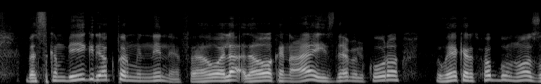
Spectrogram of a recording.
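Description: A speech recording with a brief echo leak, most likely from a far end playing the call over a loudspeaker whose echo canceller let part of the microphone pickup slip through and return. Between 0.17 and 0.24 s a faint, delayed copy of the speech surfaces about 252 ms behind the original, sitting roughly 40 dB below it.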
